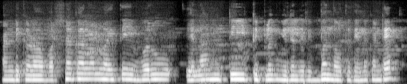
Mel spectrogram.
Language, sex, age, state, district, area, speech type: Telugu, male, 18-30, Telangana, Vikarabad, urban, spontaneous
